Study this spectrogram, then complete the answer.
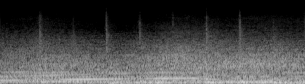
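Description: A car engine revving and accelerating harder and harder, a loud close whine that climbs steadily in pitch with gear-like steps and rushing road noise.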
